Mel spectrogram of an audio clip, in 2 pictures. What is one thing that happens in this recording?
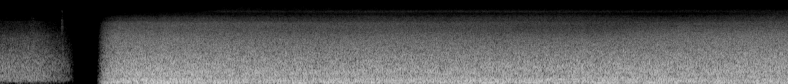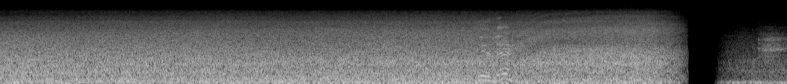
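Rushing water roars loudly over rocks.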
